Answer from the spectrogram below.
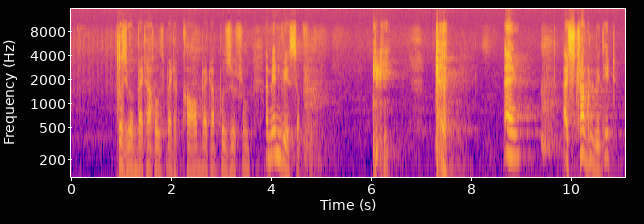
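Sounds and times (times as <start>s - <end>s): person clearing throat: 4.6s - 5.2s, 6.0s - 6.7s, 7.3s - 8.0s, 9.4s - 9.9s.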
